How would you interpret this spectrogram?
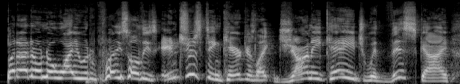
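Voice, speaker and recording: A man in his thirties hosting a ranked movie review, talking in a lively way with sudden jumps in pitch for emphasis. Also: a little fast, vocal fry.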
